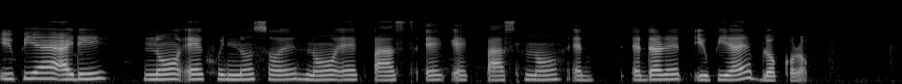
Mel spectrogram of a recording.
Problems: none marked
